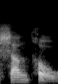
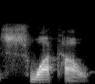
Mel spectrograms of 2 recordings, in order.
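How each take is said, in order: First: The name is pronounced the Mandarin way. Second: The name is pronounced the Teochew way. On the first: This is the name used nowadays. "sort of the Mandarin pronunciation" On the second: This is the old local name. "the Teochew pronunciation"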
